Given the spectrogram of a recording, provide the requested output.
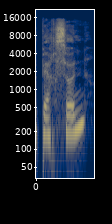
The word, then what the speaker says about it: personnes: Deux personnes. Again, you'll notice that even though there's two of them, we don't make the sound of an S at the end.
